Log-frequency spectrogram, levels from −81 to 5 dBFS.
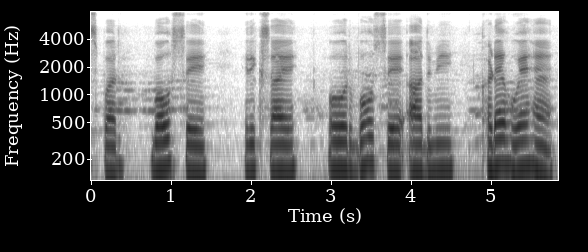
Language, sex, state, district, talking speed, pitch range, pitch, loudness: Hindi, male, Uttar Pradesh, Saharanpur, 115 wpm, 140-155 Hz, 145 Hz, -16 LUFS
